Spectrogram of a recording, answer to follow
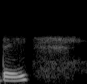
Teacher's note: our lips are together, but they pop a little bit with B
